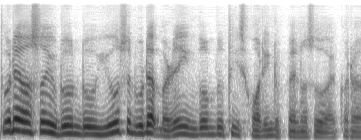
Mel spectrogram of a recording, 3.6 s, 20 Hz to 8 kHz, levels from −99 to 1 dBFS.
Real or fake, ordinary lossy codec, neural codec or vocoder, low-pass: fake; none; codec, 16 kHz, 0.3 kbps, FocalCodec; 7.2 kHz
